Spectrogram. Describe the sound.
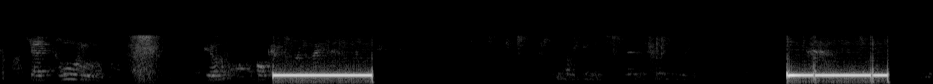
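A telephone busy tone follows a dropped call: two long, steady, low-pitched tones of about a second each, separated by several seconds of quiet, with a few brief faint sounds at the start.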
